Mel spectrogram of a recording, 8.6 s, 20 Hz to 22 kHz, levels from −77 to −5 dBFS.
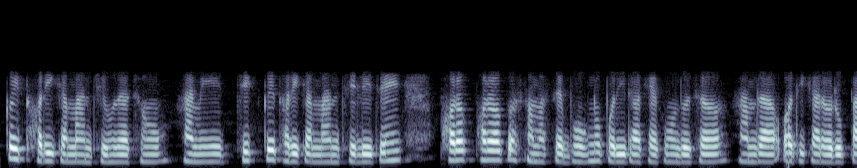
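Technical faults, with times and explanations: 7.86 to 7.88 s, packet loss with pitch repetition: 20 ms of the stream went missing, which fits one lost packet. The receiver bridged it by repeating the last pitch period, so the speech briefly holds on a slightly buzzy, sustained tone.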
